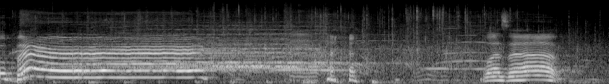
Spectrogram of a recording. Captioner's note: crowd cheering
